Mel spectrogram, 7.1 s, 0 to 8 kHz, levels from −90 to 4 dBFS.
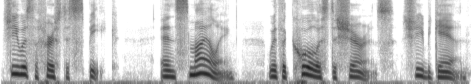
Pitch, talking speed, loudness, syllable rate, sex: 180 Hz, 120 wpm, -19 LUFS, 3.4 syllables/s, female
